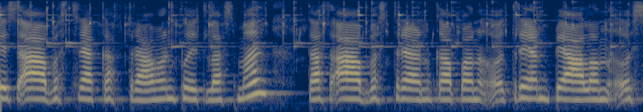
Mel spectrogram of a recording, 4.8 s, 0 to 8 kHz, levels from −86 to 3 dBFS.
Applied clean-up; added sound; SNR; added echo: none; Cutlery, silverware; 20 dB; none.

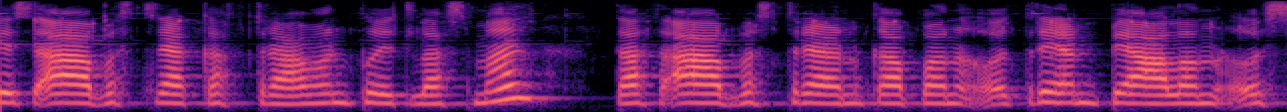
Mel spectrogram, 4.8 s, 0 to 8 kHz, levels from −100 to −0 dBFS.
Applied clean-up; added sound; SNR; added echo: neural mask model DeepFilterNet 3.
